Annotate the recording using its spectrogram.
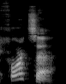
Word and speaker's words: Forza: Am I saying it wrong, or are you saying it wrong? Because it sounds like you're saying it with a T. – It's how it's supposed to be pronounced, Forza.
